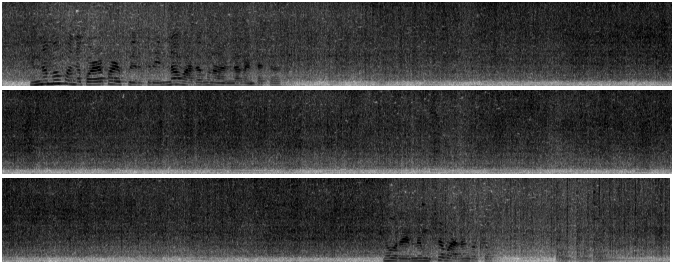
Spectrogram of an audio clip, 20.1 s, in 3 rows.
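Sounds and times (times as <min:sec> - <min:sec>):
okra sizzling in hot oil: 0:00.0 - 0:20.0
spatula stirring: 0:03.2 - 0:17.2.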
